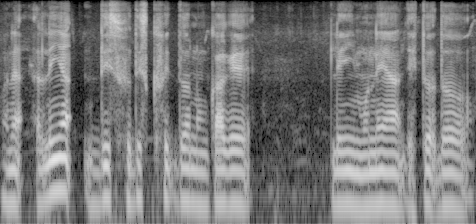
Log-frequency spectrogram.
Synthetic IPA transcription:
manɛaʔəliɲaʔd̪ishʰud̪iskʰəc̚ˀd̪ɔnɔŋkaɡɛ | liɲmɔnɛjad͡ʒɛht̪uə̰ʔd̪ɔ

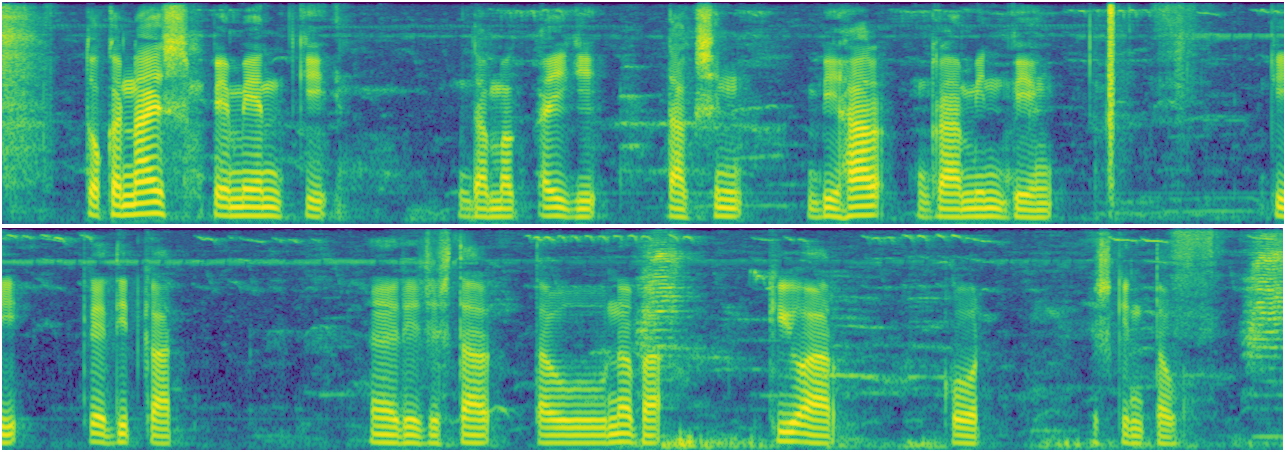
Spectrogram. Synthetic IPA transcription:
tɔkanajspemɛnt̚ki | d̪amɐk̚ɐjɡi | dak̚sin | biɦaɾ | ɡɾaminbɛŋ | ki | kɾedit̚kad̚ | ɾɛd͡ʒistaɾt̪awnabaʔ | kjuaɾ | kɔt̚ | iskint̪aw

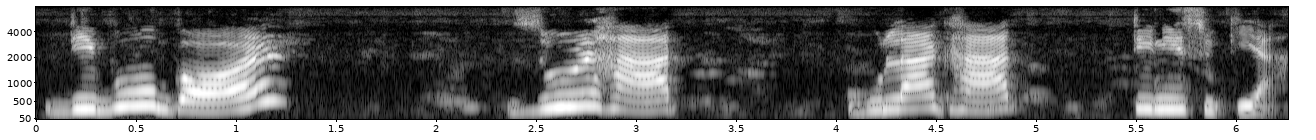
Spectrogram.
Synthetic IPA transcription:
dibuɡɔɹ | zuɹɦat̚ | ɡulaɡʱatː | inisukija̰

